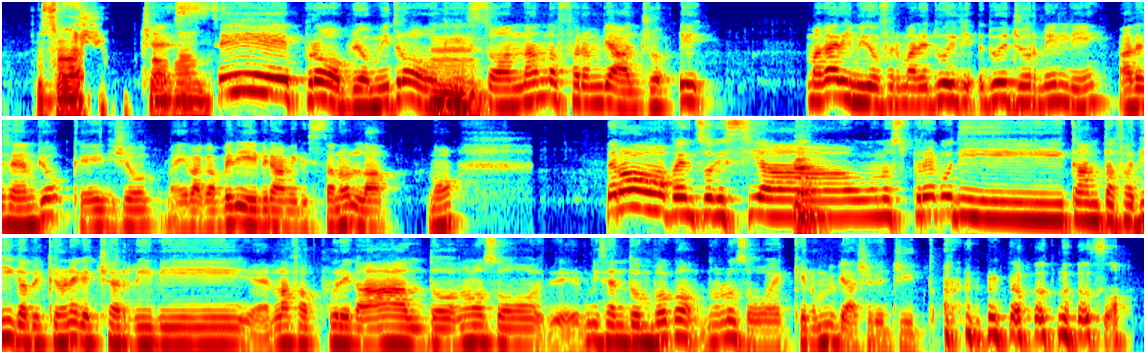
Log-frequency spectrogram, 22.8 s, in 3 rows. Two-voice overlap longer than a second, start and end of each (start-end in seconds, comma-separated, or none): none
